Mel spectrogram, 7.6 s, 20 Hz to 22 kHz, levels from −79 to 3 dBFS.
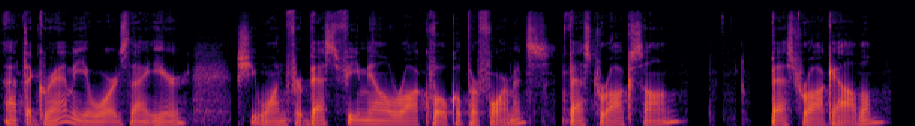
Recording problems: squashed, flat; heavily

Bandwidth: 15 kHz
